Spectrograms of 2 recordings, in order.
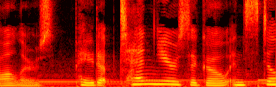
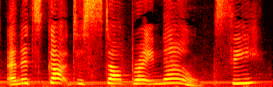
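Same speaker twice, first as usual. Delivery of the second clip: higher, louder, insistent ordering; angry ultimatum; 6 semitones higher, 7 dB louder than usual. A narrator's reading. Husband ordering his wife to fix the marriage, heated. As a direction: lay down the law, punching each clause.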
